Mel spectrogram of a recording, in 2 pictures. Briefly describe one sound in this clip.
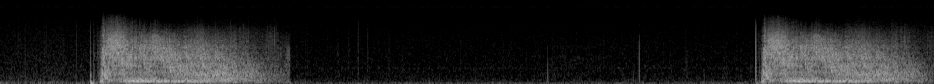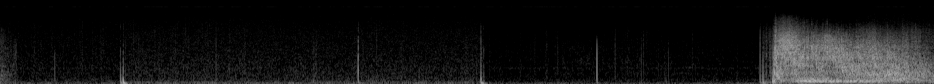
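Women scream loudly in fright.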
